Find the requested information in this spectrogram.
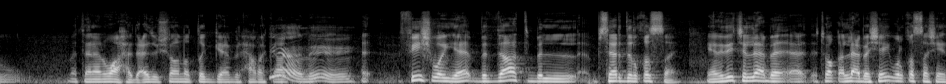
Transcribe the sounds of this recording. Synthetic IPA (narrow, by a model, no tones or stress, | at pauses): maθalanwaːħɪd̪ʕad̪uʃloːnt̪ˤːɨɡːabɪlħɑɾˤɑkaːaʕni | fiʃwajːabɪðːaːt̪bɪbsɑɾˤd̪ɪlqɨsˤːɑjaʕniʔðiːt͡ʃɪlːaʕbat̪wɑqːaʕlːʊʕbaʃiːwɪlqɨsˤːɑʃiː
